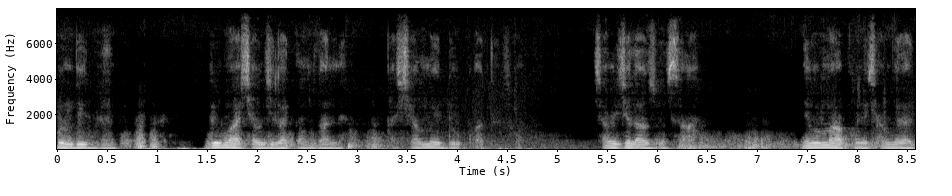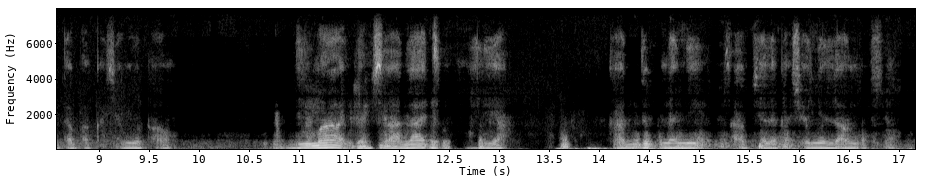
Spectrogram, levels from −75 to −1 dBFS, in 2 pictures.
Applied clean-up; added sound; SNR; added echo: neural mask model Resemble Enhance denoiser.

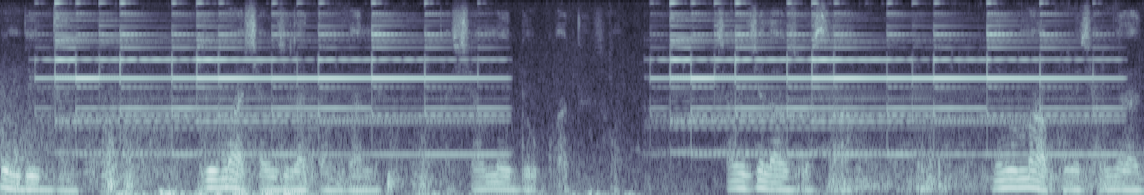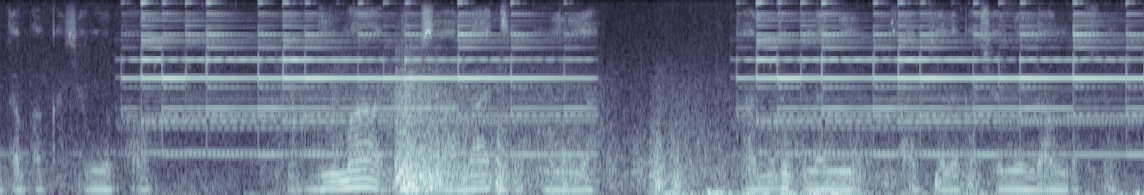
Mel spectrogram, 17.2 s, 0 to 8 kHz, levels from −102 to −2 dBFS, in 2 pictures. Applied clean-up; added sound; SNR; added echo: none; Thunder / Rain + Alarm; -3 dB; none.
